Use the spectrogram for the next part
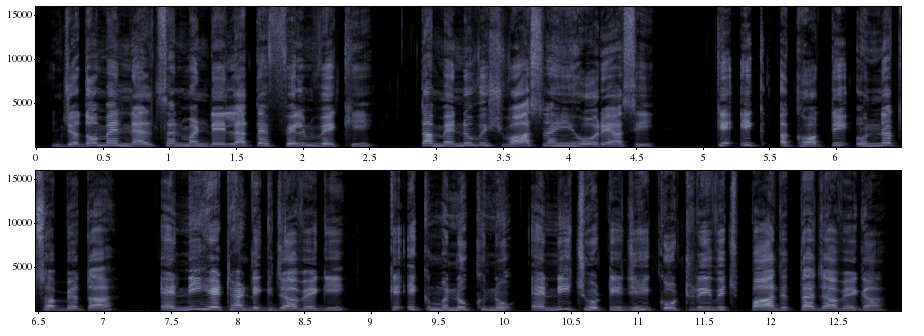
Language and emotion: Punjabi, disgusted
